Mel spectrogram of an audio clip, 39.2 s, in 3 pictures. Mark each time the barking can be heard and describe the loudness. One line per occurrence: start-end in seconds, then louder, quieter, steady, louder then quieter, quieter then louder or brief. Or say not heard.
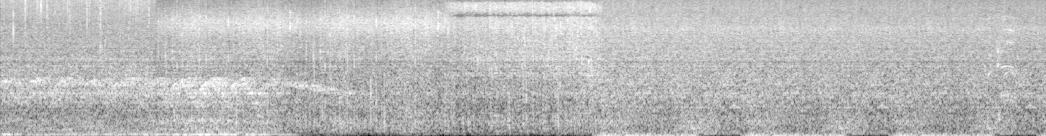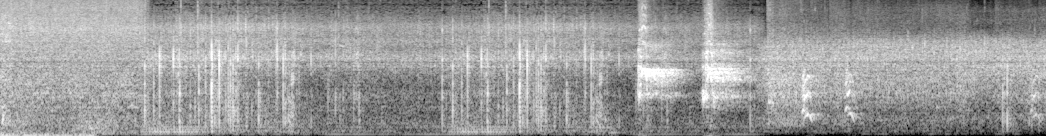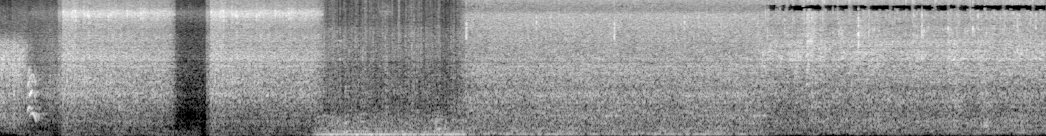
20.4-27.9 quieter.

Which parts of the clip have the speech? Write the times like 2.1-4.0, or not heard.
not heard.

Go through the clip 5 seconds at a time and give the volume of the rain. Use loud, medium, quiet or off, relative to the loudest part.
loud, loud, loud, loud, medium, medium, medium, medium.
